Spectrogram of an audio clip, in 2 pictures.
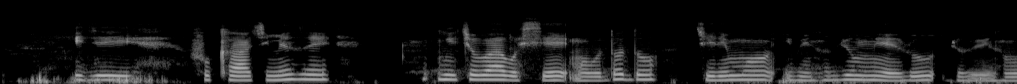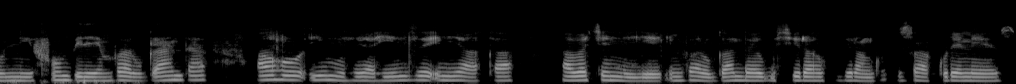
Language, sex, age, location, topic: Kinyarwanda, female, 25-35, Huye, agriculture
